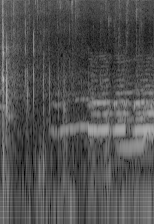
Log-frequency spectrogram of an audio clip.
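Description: Backyard hens cluck softly, a few sharp calls up front followed by a drawn-out, wavering murmur from the flock.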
